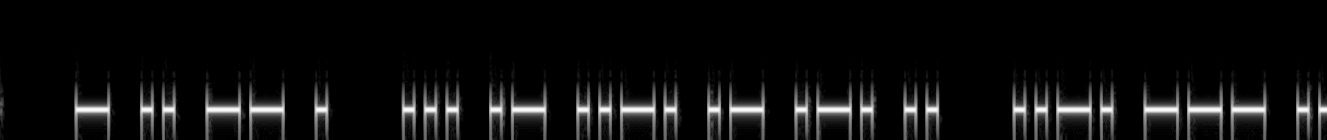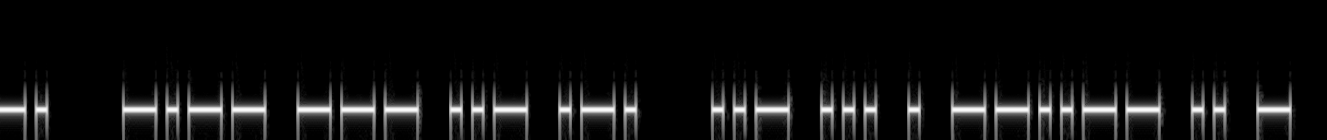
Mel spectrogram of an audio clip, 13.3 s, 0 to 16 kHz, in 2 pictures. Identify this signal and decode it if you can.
Morse code, heard as a keyed tone, about 22 wpm, 700 Hz. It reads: TIME SAFARI FOR YOUR USE, IT
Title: A Sound Of Thunder 22wpm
